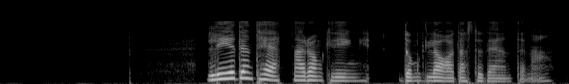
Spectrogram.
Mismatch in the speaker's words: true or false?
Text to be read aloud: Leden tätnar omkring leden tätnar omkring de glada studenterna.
true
